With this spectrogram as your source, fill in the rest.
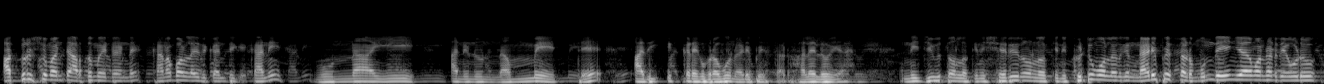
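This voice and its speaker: A man preaching a sermon as pastor, throwing questions to the congregation and rising to loud, emphatic bursts. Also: fairly high pitch, moderate pace. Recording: tinny phone-like sound.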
